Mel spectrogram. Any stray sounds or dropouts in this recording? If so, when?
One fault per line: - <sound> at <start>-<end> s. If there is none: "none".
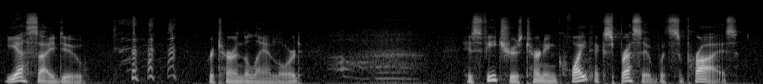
- laugh at 1.1-1.8 s
- breath at 3.3-4.3 s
